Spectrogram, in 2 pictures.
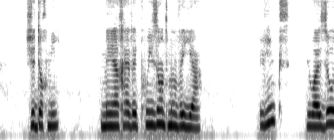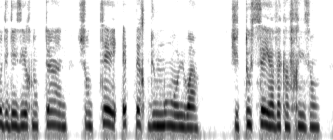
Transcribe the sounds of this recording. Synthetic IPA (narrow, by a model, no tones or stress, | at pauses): ʒ̥əd̪ɔʁmi | mɛɛ̃ʁɛvɛpχɥizɑ̃d̪əmɔ̃veja | lĩks | lwazod̪ed̪eziʁnɔk̚t̪œn | ʃɑ̃t̪eepɛʁd̪ymɑ̃olwɛ̃ | ʒ̥ət̪useavɛkɛ̃fχizɔ̃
